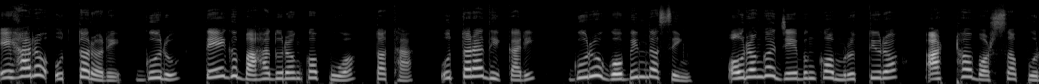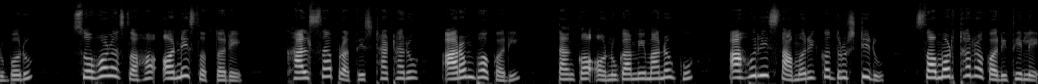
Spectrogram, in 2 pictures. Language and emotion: Odia, neutral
